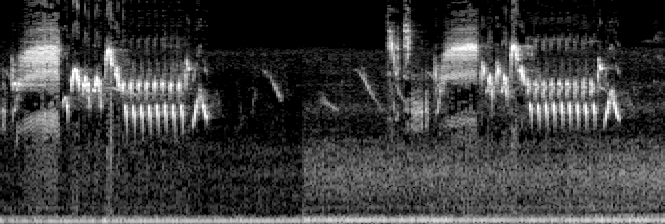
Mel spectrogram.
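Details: House wren singing two bright phrases about three seconds apart, each opening with high buzzy notes, then a rapid run of repeated chattering notes that steps downward and ends abruptly; low background hum between phrases.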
